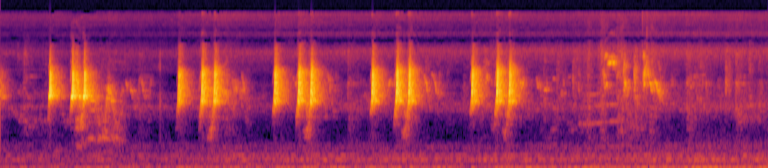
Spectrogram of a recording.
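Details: A quail calling in the winter season gives sharp, liquid two- to three-note phrases about once a second, six times, then falls quiet, over a low steady mechanical hum.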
